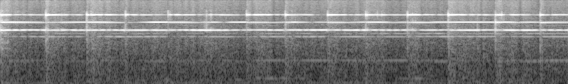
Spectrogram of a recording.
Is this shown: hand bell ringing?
yes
